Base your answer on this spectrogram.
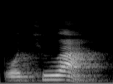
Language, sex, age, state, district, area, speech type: Odia, female, 45-60, Odisha, Balangir, urban, read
